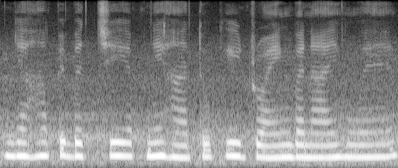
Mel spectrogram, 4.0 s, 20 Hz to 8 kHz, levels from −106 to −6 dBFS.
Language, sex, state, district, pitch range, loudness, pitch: Hindi, female, Madhya Pradesh, Umaria, 220-240 Hz, -12 LUFS, 230 Hz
